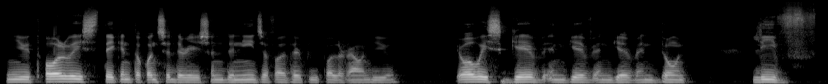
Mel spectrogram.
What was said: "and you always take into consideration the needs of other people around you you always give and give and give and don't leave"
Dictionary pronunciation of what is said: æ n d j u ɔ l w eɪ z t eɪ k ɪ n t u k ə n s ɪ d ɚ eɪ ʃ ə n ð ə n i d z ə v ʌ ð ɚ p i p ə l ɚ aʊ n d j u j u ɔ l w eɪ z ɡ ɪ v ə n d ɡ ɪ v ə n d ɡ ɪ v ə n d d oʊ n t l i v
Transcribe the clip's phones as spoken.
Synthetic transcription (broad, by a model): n j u ɔ l w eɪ s t eɪ k ɪ n t u k ə n s ɪ d ɚ eɪ ʃ ə n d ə n i d s ə v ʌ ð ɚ p i p ə l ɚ aʊ n d j u j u ɔ l w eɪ s ɡ ɪ v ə n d ɡ ɪ v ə n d ɡ ɪ v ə n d d oʊ n t l i v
